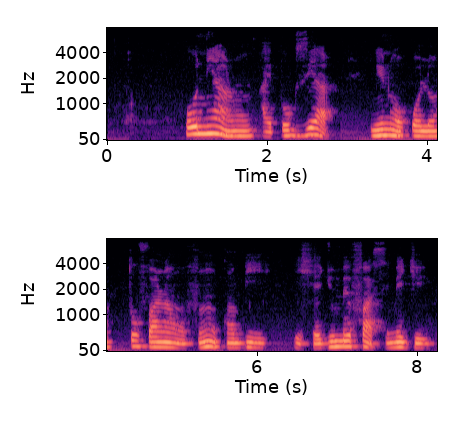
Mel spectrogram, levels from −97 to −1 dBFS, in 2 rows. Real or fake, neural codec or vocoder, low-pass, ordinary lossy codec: real; none; 7.2 kHz; none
